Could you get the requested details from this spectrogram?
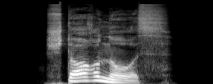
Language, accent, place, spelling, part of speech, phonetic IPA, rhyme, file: German, Germany, Berlin, Stornos, noun, [ˈʃtɔʁnos], -ɔʁnos, De-Stornos.ogg
- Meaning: plural of Storno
